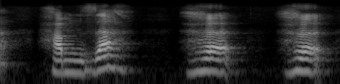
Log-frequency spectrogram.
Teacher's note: அகசல் ஹல்க்குலேருந்து வரும், கீழ் தொண்டையிலேருந்து வரும்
